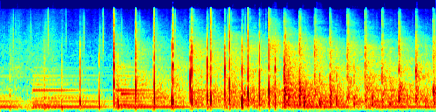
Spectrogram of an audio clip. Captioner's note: clapping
